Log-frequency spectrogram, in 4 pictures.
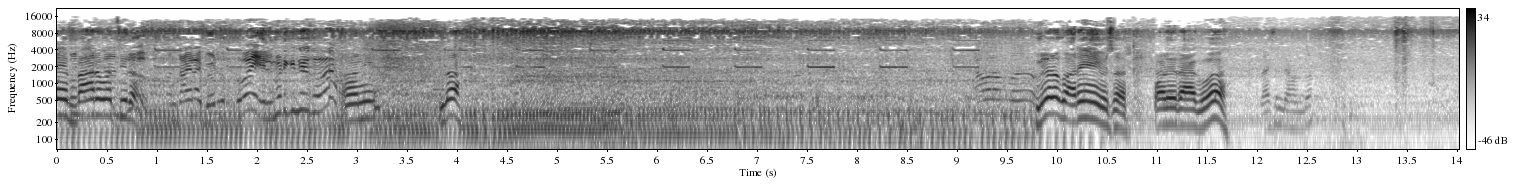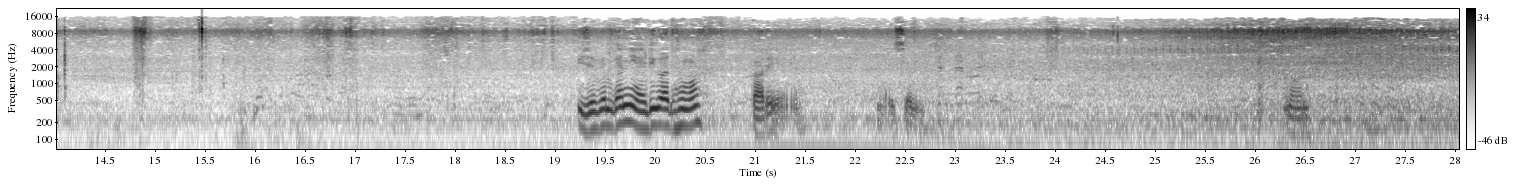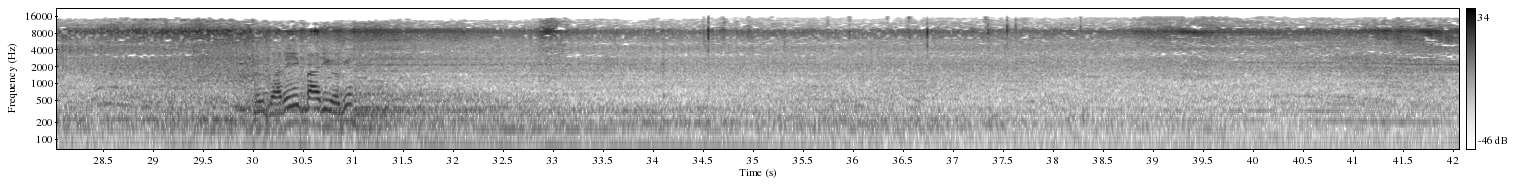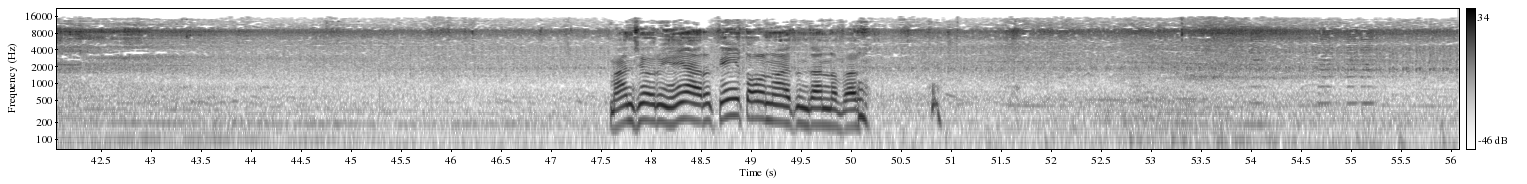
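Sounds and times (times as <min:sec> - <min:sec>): engine running at low revs: 0:00.0 - 0:10.7, 0:20.2 - 0:56.0
low rumble of vehicles: 0:00.0 - 0:56.0
traffic noise: 0:00.0 - 0:56.0.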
